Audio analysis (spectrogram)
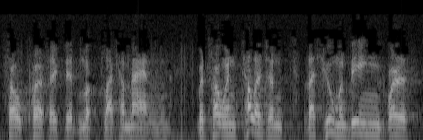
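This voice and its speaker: A man acting as a cold, megalomaniac humanlike robot in a 1940s radio drama, speaking in a measured, formal, menacing way. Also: fairly high pitch, natural voice. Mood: sinister. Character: cold, megalomaniac male humanlike robot bent on world mastery. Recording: tinny, noisy 1940s radio recording.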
